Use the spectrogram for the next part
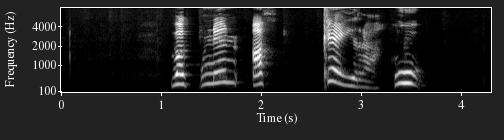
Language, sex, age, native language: Icelandic, male, 7, Italian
